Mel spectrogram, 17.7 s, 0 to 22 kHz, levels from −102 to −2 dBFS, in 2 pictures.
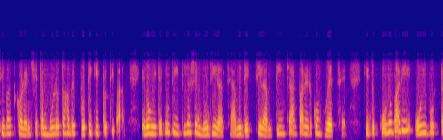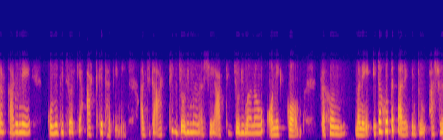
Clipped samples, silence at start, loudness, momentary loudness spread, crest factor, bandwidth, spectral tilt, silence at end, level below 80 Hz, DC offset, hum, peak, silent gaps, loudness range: under 0.1%; 0 s; -25 LUFS; 9 LU; 20 dB; 3.8 kHz; -10.5 dB/octave; 0 s; -74 dBFS; under 0.1%; none; -4 dBFS; none; 3 LU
